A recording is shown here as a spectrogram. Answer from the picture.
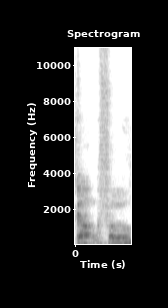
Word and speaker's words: gun fu: It's pronounced Gung Fu. Gun fu.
